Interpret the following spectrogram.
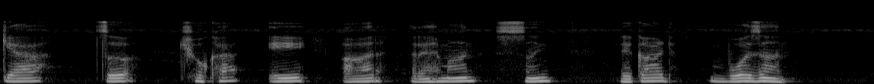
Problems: none marked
